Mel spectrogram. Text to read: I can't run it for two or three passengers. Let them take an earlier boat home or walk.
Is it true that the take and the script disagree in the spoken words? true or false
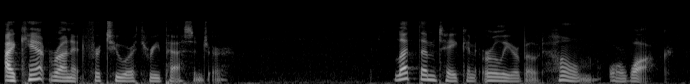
true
